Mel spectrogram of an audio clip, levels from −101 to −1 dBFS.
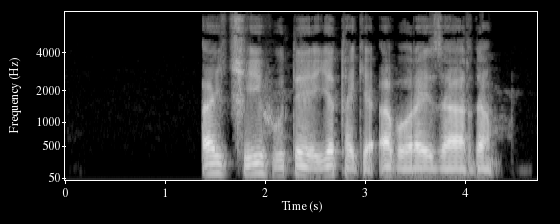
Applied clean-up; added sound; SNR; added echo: none; none; none; none.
